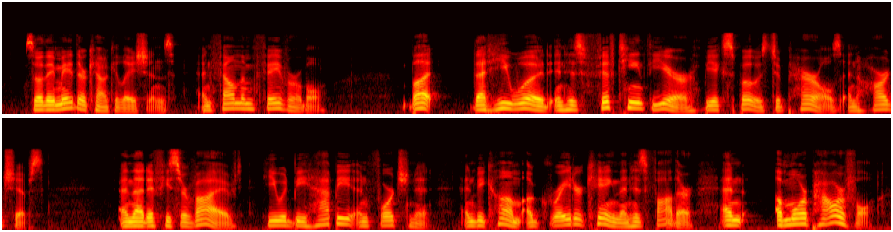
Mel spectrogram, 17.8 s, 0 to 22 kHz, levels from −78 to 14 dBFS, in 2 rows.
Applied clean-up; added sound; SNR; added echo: none; none; none; none.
